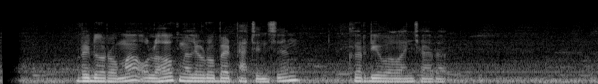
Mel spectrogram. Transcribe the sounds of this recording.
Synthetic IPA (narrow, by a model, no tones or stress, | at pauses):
ridɔɾomaolaɦɔk̚ŋalirɔbɛrt̪̚pʰat̪insɔn | kɨrdiwawaɲt͡ʃaɾa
